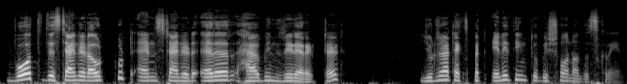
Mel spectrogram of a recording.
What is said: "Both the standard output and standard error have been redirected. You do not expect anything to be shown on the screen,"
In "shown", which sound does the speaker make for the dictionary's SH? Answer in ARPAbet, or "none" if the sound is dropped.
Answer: SH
